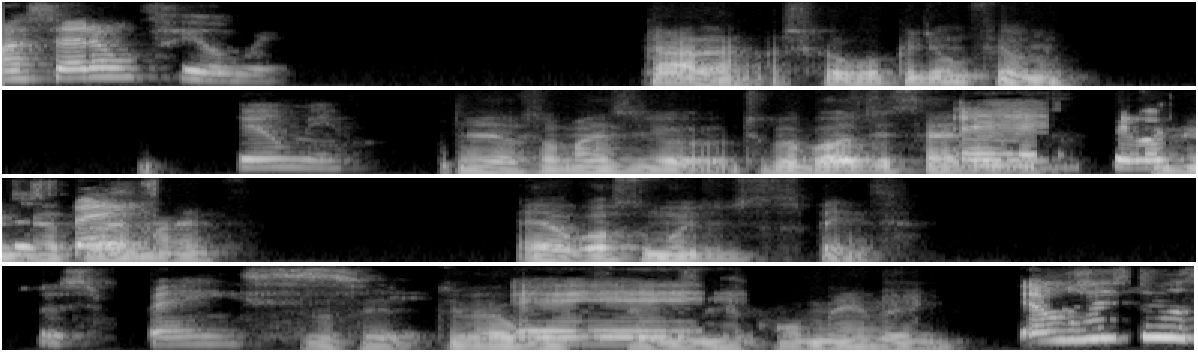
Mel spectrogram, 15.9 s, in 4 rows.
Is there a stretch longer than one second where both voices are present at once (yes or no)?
yes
